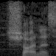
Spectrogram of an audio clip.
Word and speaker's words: Shiness: It's Shiness. I think Shinies. they pronounced it as Shiness in the Shiny.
